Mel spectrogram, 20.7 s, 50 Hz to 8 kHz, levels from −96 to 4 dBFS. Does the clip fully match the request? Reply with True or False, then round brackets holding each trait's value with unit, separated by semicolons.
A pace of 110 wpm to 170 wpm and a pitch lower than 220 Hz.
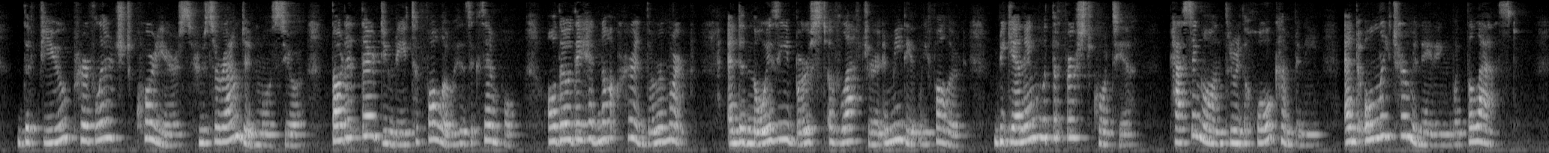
False (135 wpm; 265 Hz)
